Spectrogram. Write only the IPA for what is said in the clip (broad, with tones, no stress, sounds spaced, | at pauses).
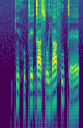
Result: k ĩ˧ h u˧ k e˦ ɡ a˦˨ s o˧ j a˦ f u˦˨ k ɛ˨˦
